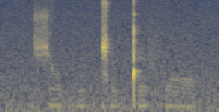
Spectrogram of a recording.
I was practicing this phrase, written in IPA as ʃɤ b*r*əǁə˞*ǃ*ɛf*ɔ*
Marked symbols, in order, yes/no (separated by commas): no, yes, yes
